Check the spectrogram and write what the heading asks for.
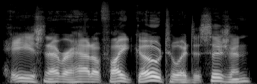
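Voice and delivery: plain reading voice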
